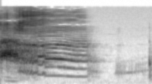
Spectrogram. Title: Baby Crying over Cups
